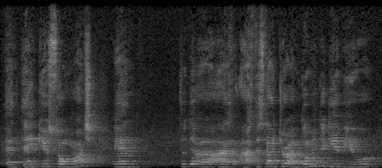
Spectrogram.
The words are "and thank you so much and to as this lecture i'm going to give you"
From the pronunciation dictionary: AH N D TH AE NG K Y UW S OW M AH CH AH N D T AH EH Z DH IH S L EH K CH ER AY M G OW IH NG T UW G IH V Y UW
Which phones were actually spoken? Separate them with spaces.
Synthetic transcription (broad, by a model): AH N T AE NG K Y UW S OW M AH CH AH N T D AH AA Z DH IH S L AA CH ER AY M G OW IH NG T UW G IH V Y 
